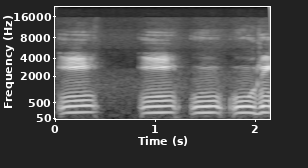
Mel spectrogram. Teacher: संवृत स्वर कौन से होते हैं, मुख ना के बराबर खुले, जिनके अंदर मुंह को ना के बराबर खुला, जैसे ई बोलते हैं तो ई में क्या हो रहा है, मुंह हमारा ना के बराबर खुलता है, तो वो हमारा क्या है, संवृत स्वर है · ई, ऊ, री, इनमें मुख ना के बराबर खुलता है, तो ये हो गए संवृत स्वर।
